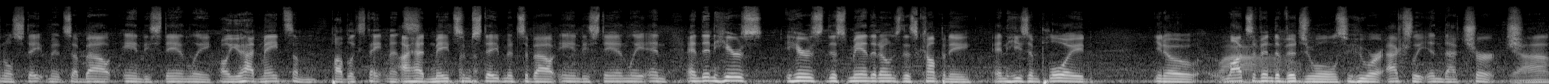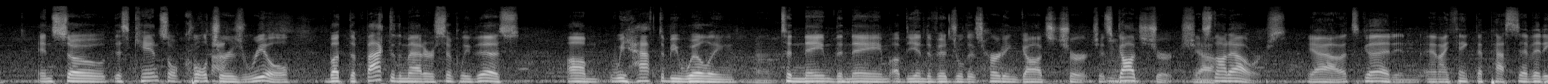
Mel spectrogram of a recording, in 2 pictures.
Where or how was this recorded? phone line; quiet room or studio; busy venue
busy venue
